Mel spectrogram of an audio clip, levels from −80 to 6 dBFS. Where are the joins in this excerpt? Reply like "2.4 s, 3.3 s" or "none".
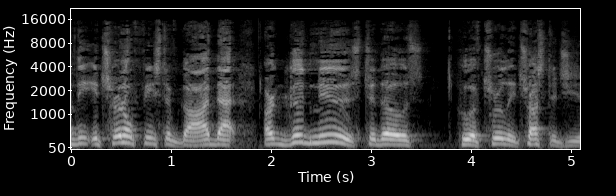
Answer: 3.7 s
